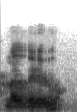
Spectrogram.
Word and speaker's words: Mailloux: ashley i used to call her ashley uh malu right and it's ashley mayu and and derek your name i'll be honest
